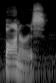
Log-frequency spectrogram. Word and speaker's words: Bonerz: and the whole time it was Bonners. – Yes, it is spelled B-O-N-E-R-Z, but, you know, maybe it was out in the universe.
